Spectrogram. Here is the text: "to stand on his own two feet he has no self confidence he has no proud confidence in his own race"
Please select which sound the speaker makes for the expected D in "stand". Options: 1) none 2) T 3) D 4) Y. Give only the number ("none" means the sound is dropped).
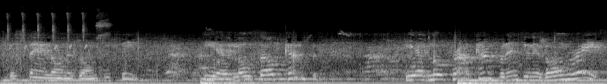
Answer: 3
